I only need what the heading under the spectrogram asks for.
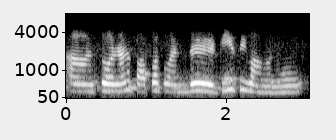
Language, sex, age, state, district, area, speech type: Tamil, female, 18-30, Tamil Nadu, Karur, rural, conversation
